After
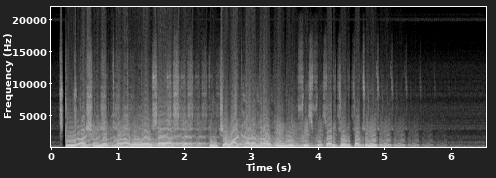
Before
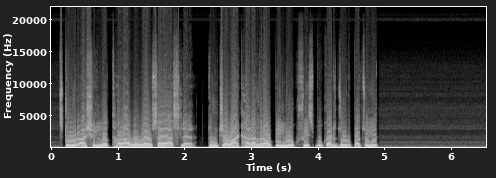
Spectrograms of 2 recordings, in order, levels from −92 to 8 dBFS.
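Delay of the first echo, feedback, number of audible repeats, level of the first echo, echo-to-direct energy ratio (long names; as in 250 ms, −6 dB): 213 ms, 50%, 5, −7.0 dB, −5.5 dB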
